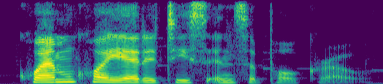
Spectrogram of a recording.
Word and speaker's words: Quem quaeritis in sepulchro: So the pronunciation would be something like Quem quaeritis in sepulchro.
